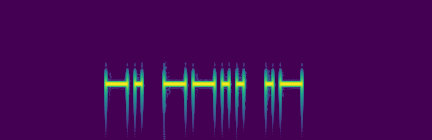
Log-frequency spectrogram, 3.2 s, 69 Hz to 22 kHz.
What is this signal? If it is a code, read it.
Morse code, heard as a keyed tone, about 22 wpm, 700 Hz. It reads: NZA
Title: USA Call Sign Postfixes - 3 Letters 22wpm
